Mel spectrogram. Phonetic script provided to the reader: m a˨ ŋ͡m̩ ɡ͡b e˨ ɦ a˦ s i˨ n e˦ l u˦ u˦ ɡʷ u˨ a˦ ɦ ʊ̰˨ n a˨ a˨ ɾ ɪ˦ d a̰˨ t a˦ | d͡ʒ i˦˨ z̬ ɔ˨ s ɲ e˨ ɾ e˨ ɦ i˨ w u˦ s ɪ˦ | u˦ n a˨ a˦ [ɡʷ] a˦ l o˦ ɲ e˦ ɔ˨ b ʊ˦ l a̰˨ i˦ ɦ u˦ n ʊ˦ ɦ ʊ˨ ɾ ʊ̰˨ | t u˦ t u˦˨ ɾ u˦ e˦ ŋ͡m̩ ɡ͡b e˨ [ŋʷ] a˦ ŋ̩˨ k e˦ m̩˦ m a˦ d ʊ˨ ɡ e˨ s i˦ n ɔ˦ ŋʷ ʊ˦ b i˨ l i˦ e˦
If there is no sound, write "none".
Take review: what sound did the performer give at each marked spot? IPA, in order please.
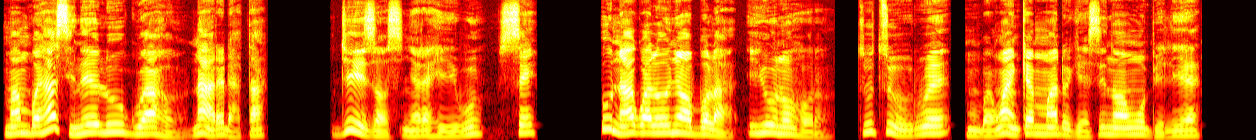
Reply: ɡʷ, ŋʷ

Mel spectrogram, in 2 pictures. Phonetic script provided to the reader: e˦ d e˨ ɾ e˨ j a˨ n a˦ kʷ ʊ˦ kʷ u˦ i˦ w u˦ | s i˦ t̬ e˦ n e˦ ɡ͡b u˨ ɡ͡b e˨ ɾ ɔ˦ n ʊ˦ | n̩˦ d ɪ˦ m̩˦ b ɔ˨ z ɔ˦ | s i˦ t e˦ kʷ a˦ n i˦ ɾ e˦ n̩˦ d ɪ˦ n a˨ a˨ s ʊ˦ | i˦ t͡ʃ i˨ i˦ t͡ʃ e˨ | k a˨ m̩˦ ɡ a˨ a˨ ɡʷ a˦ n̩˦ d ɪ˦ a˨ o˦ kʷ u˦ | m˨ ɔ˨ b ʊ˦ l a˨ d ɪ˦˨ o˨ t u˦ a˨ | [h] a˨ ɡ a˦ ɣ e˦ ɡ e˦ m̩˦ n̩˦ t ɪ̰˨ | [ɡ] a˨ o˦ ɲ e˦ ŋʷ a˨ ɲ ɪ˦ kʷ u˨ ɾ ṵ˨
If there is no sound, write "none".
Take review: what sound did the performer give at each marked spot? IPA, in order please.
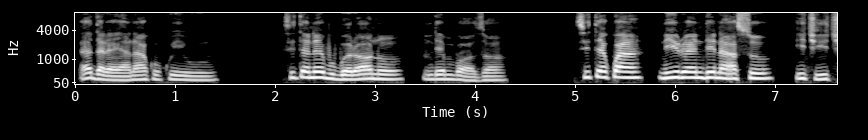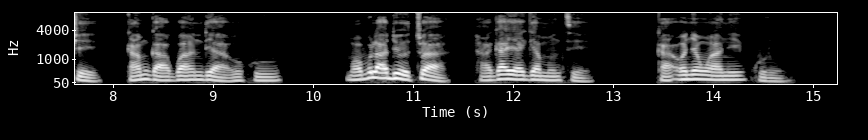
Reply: h, k

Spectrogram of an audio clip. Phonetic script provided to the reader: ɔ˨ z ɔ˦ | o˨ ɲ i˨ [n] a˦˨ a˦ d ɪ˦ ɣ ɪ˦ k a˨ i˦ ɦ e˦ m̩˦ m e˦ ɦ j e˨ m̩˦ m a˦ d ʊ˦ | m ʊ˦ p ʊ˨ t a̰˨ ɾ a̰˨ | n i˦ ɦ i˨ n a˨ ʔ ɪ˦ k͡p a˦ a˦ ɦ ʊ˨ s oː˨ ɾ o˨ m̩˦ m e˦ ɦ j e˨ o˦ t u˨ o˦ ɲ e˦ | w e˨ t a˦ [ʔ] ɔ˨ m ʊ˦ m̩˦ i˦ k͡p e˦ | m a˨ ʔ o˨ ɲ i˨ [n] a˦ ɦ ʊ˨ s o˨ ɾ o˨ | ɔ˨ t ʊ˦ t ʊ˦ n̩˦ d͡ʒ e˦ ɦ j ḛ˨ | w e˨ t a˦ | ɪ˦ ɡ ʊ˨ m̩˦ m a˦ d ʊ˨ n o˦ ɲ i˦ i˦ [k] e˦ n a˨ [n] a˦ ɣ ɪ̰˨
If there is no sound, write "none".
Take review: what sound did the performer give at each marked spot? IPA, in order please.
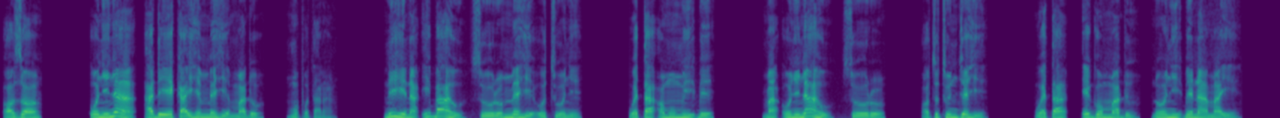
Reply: ɲ, ʔ, ɲ, k͡p, m

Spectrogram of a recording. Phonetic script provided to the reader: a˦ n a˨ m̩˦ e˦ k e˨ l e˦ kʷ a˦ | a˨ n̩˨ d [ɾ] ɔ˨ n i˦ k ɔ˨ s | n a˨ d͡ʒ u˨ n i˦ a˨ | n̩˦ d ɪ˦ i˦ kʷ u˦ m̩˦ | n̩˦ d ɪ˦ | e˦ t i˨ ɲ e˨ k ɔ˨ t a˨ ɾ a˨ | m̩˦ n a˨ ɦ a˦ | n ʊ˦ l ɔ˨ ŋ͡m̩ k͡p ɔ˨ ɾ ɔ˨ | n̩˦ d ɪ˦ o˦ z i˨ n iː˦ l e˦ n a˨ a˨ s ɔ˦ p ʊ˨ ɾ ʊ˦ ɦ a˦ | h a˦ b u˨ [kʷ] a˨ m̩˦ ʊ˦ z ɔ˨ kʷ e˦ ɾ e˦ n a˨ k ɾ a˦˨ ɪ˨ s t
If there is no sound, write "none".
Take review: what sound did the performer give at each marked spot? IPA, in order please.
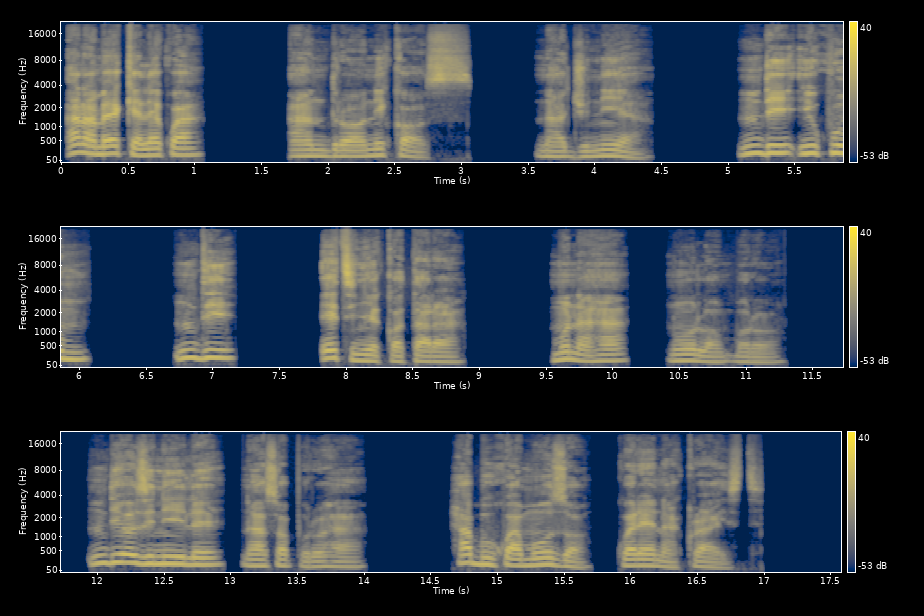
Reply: ɾ, kʷ

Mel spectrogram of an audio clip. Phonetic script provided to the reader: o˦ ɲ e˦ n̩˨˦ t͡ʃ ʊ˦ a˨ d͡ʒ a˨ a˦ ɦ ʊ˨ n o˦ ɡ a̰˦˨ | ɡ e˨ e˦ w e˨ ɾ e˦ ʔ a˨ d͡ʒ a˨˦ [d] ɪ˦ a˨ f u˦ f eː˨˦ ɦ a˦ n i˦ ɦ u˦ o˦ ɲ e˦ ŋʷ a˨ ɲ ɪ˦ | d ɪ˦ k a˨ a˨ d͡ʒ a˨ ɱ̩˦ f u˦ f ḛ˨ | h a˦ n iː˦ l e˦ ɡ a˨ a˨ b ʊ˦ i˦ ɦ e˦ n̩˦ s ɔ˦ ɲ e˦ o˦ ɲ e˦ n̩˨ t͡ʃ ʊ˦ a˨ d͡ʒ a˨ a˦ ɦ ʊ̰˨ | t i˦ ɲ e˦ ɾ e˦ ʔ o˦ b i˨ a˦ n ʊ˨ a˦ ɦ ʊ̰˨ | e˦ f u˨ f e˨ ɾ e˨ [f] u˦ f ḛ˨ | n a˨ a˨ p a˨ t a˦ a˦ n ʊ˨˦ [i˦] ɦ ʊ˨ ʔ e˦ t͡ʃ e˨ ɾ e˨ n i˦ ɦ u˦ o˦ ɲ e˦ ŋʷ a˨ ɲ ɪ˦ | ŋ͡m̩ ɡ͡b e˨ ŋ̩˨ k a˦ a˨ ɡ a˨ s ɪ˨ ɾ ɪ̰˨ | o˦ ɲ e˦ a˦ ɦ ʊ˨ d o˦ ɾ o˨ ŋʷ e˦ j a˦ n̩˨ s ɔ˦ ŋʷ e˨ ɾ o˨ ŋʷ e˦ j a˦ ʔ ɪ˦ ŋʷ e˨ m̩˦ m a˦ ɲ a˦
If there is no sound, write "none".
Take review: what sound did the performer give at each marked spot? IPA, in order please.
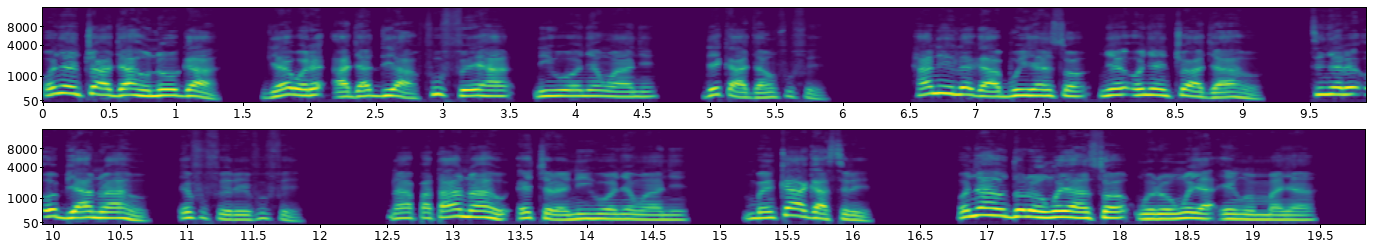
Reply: d, f, a˦

